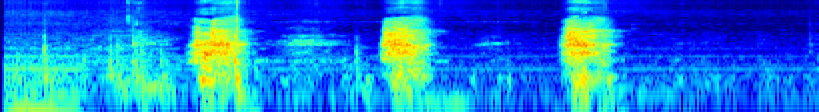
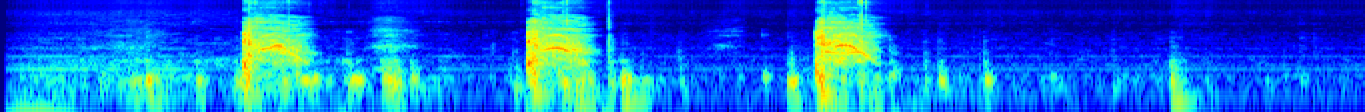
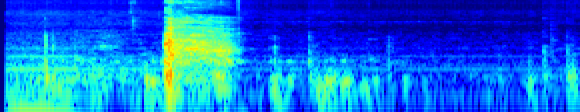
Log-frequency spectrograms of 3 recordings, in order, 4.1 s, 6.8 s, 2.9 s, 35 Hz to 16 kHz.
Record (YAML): exhalation_length: 4.1 s
exhalation_amplitude: 28919
exhalation_signal_mean_std_ratio: 0.36
three_cough_length: 6.8 s
three_cough_amplitude: 32768
three_cough_signal_mean_std_ratio: 0.34
cough_length: 2.9 s
cough_amplitude: 29996
cough_signal_mean_std_ratio: 0.29
survey_phase: alpha (2021-03-01 to 2021-08-12)
age: 45-64
gender: Male
wearing_mask: 'No'
symptom_none: true
symptom_onset: 13 days
smoker_status: Never smoked
respiratory_condition_asthma: false
respiratory_condition_other: false
recruitment_source: REACT
submission_delay: 5 days
covid_test_result: Negative
covid_test_method: RT-qPCR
